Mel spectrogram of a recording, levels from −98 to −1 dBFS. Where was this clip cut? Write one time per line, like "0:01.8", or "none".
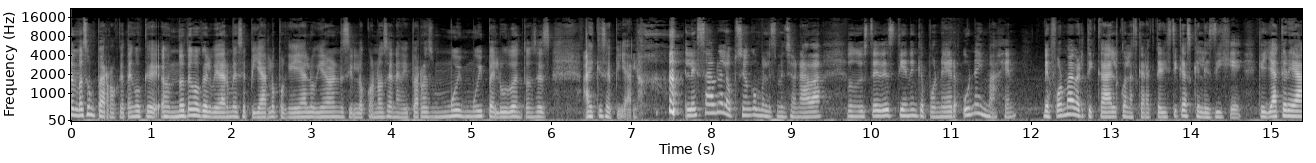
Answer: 0:07.7
0:09.7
